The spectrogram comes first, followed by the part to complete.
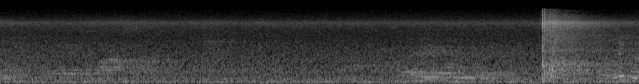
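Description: One sharp crack of a badminton racket striking a shuttlecock near the end, ringing on briefly in the hall.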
